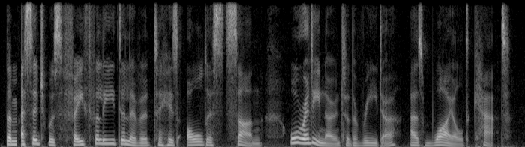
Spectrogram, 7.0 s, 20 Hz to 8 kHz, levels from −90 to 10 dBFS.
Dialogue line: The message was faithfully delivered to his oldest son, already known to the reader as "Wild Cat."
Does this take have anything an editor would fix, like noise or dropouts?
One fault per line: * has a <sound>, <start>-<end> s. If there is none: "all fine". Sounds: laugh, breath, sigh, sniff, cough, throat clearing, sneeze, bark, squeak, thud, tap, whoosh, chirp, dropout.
* has a dropout, 0.2-0.3 s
